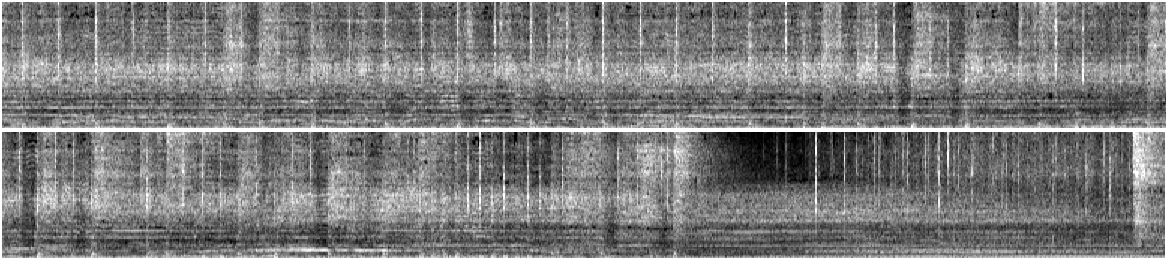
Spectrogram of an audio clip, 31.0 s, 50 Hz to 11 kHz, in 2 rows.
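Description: Live hard rock band playing loud, with a drum kit and electric guitars. About 24 seconds in, the drums stop and a low chord is held and rings on.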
